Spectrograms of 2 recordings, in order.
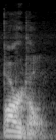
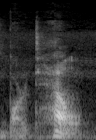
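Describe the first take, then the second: First: The stress is on the first syllable. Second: The stress is on the second syllable. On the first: The speaker calls it wrong. "Lots of people like to pronounce it Bartle, but that's not my name" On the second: The speaker calls it right. "My last name is Bartel"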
